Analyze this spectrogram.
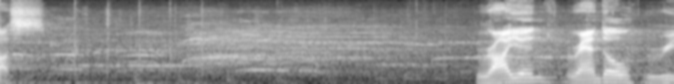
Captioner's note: cheering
